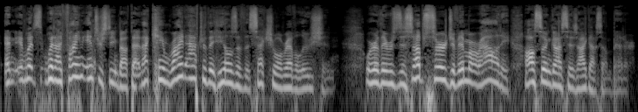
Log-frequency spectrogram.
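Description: A man's voice: high voice, lively intonation, fairly quick, dry recording, clean studio sound. A man preaching a sermon as pastor, emphatic and full of rhetorical questions, his volume rising and falling.

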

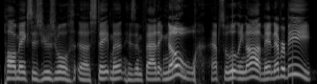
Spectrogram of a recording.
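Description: A male pastor preaching a sermon, driving home rhetorical questions with emphasis, then dropping low and quiet. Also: moderate pace, clean tone, dry recording, clean studio sound.

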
